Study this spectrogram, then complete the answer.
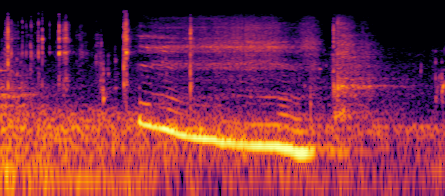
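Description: A man's voice lets out a long, falling groan up close.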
